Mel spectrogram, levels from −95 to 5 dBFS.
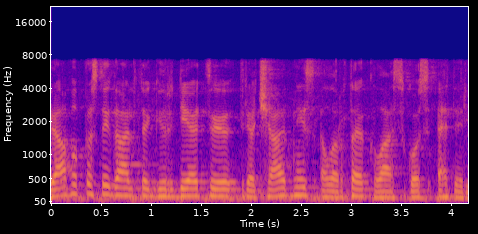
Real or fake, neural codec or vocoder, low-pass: real; none; 7.2 kHz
